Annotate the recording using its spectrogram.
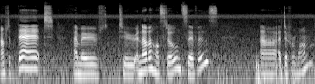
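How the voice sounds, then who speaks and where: In a New Zealand accent, a woman with a bright, sharp tone and medium pitch speaks at a fairly slow pace, her intonation lively and broken by long, frequent pauses. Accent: New Zealand, mumbling. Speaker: life coach. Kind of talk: casual vlog chat. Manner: rambling with fillers and hesitations.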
